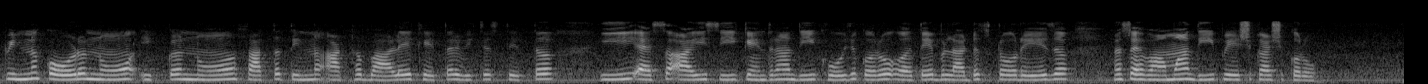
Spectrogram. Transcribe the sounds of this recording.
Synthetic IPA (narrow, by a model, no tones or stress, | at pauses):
pɪnkoːɽnɔːɪknɔːsɐt̪t̪ɪnɐʈ̆ʰbaːɭekʰeːt̪əɾʋɪt͡ɕəst̪ʰɪt̪ | iːɛːsaːisiːkẽːnd̪ɾãd̪iːkʰoːd͡ʑkɐɾoʊɦt̪eblaɖsʈoːɾeːz | sɐɦʋaːmãd̪iːpeːʃkaʃkɐɾoː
